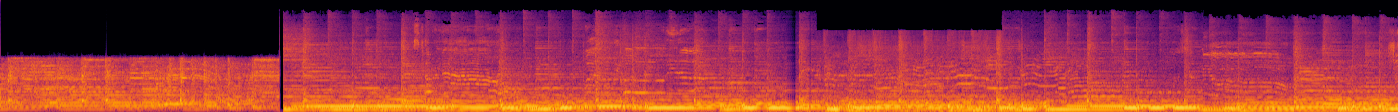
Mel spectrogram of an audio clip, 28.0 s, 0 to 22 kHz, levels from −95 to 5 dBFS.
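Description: From the start to 5.66 s the sound is dull and boxy, with a slightly lower level and a faint new background noise, ending in a brief 80 ms silence. This points to an input switched to a poorer, narrower-band device.

At 15.73 s a 161 ms buzzy continuation of the last sound fills a call audio freeze. The audio likely stalled while packets were delayed and the jitter buffer ran dry, then resumed without losing anything.

Two brief smears follow at 16.13 s and 16.17 s, filled over 16 ms and 26 ms. These are short concealed packet loss, where about 20 ms of audio each time never arrived and was patched by extrapolation.

From 16.33 s to 20.12 s the sound turns rough, watery and muffled. This is a call bitrate drop from 48 to 9 kbps, with the audio band narrowed from 20 kHz to 8 kHz for about 3.7 s.

Between 21.00 s and 21.63 s the audio sounds hurried at an unchanged pitch, playing at 118% speed. 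This is a jitter buffer speed-up that trimmed roughly 150 ms of pitch periods to reduce delay.

From 24.05 s to the end, the sound plays slow and deep, at 0.852 speed and about three semitones lower. This is a section at the wrong speed, with the audio likely resampled against the wrong clock.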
